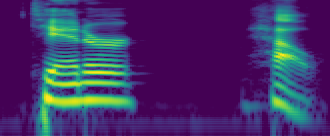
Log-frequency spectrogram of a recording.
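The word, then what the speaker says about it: Houck: them off number one Tanner ha it's not pronounced Huck Tanner ha the Red Sox two Garrett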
